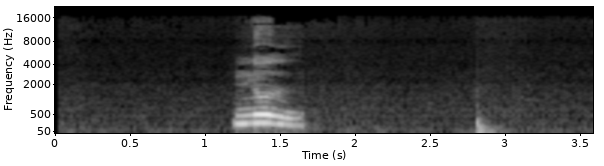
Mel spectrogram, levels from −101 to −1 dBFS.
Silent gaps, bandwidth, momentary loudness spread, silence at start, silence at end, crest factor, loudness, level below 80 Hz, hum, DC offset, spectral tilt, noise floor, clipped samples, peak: none; 15.5 kHz; 25 LU; 1.2 s; 0.75 s; 20 dB; -21 LUFS; -54 dBFS; none; under 0.1%; -7.5 dB/octave; -68 dBFS; under 0.1%; -6 dBFS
